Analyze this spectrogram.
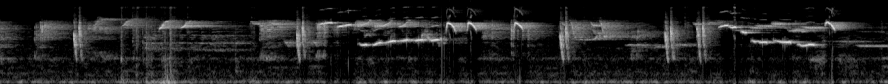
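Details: Bali-type brown-chested jungle flycatcher singing in a recording meant to rouse quiet caged birds. Sharp high notes and clear whistled glides mix with rapid trills, delivered in uneven bursts with short pauses between them.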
